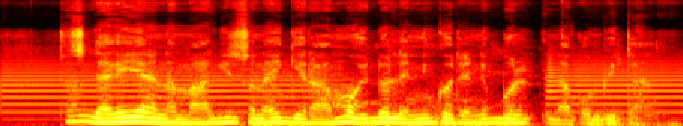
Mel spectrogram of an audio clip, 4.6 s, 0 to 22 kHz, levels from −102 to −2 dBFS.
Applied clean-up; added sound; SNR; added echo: none; Trumpet; 19 dB; none.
